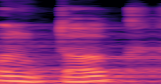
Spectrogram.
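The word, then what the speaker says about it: untuk: তোমার জন্য তাহলে বলবেন উন্তুক আওয়াক উন্তুক আওয়াক এখানে লেখাটা হচ্ছে উন্তুক কিন্তু যখন কথা বলা হয় তখন উন্তু বলা হয় উন্তু এই কটা বাদ দিয়ে দেয় ওরা এটা উচ্চারণ করার ক্ষেত্রে কিন্তু লেখার ক্ষেত্রে উন্তুক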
